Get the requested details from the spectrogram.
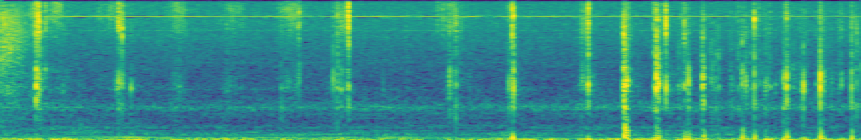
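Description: Long painted nails tap a hand-sized hard blue plastic ball with a Spider-Man sticker. Short, sharp, irregular clicks grow quicker and denser toward the end, over a constant low rumble and a faint steady high tone.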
